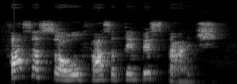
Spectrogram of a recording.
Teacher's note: Nesse verso eu tenho a primeira sílaba tônica na palavra faça, a sílaba tônica é fá, sol é um monossílabo tônico, faça de novo, e tempestade, essa é a sílaba tônica, tá?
